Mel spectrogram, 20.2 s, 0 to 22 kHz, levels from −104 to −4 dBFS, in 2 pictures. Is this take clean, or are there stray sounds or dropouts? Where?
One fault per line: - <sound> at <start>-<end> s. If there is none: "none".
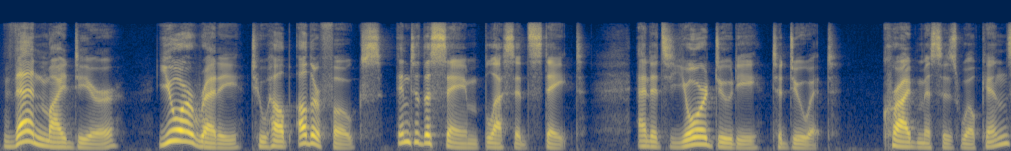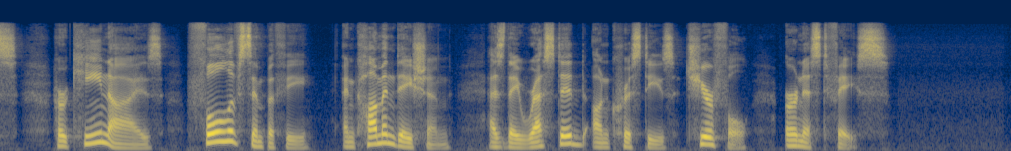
none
